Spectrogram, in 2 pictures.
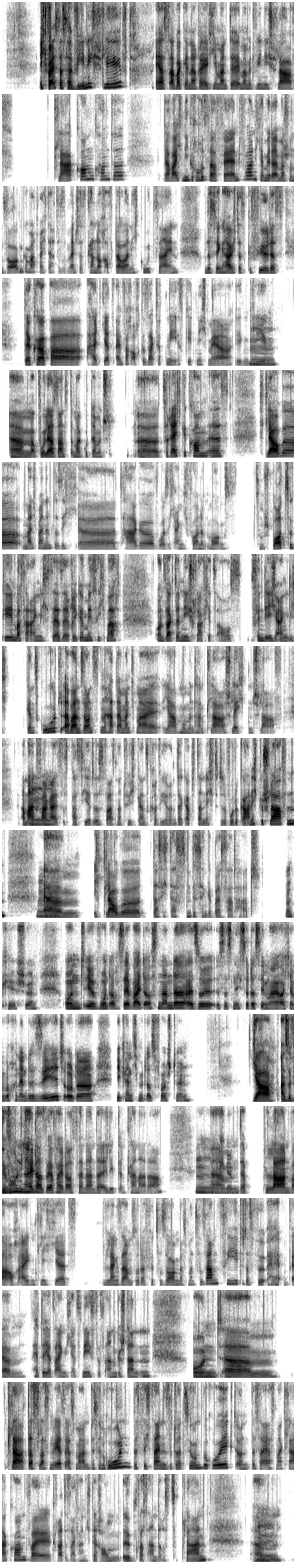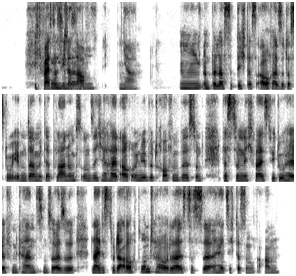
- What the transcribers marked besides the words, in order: distorted speech; tapping; laughing while speaking: "großer"; other background noise; laughing while speaking: "wir wohnen leider"; drawn out: "ähm"
- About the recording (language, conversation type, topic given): German, advice, Wie kann ich mit Überarbeitung und einem drohenden Burnout durch lange Startup-Phasen umgehen?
